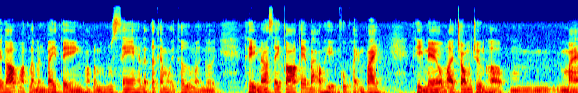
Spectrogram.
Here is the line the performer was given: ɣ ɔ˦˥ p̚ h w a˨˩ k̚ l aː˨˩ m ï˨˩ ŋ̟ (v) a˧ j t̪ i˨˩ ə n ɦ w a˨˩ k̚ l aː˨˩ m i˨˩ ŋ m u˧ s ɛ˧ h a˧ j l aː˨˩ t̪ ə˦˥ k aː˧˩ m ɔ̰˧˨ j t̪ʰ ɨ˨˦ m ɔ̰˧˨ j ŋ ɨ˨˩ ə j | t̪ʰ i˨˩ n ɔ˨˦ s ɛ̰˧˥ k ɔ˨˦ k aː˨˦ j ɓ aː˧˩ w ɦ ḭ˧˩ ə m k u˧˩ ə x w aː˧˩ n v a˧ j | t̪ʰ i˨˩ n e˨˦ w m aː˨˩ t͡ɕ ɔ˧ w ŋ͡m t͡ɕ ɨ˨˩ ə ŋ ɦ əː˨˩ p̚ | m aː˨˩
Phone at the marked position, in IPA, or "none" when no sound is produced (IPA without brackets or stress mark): v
